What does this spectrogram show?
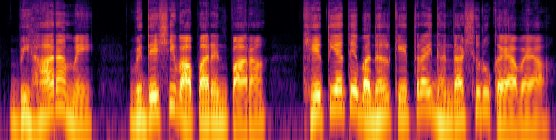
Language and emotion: Sindhi, neutral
